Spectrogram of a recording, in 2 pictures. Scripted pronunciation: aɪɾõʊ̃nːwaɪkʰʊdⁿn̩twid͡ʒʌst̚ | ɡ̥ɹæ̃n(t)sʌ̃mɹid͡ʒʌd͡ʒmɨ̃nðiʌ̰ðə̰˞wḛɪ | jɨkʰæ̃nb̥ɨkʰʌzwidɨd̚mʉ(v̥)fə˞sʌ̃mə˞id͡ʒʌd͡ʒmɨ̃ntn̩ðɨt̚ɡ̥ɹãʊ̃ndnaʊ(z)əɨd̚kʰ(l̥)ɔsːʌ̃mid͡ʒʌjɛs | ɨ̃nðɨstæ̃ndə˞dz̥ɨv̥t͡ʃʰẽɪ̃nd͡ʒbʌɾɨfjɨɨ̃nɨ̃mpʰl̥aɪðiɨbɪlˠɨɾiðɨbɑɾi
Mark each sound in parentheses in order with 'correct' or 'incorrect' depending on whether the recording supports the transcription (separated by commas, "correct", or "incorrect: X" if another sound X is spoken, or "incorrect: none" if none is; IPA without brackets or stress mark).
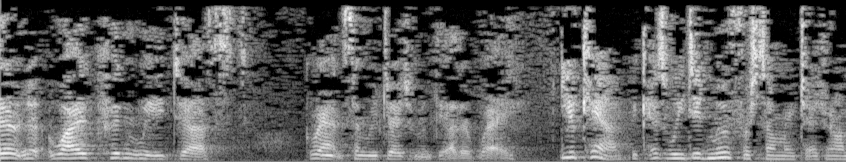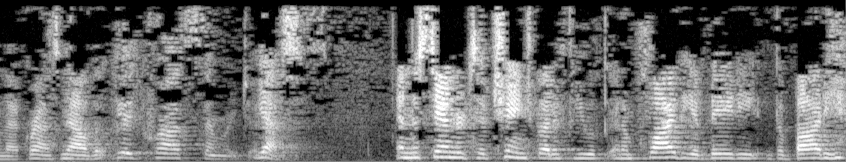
correct, correct, incorrect: ð, incorrect: ɹ̥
